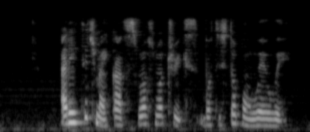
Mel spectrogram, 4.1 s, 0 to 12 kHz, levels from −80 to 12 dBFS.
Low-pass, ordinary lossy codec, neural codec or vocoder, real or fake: 7.2 kHz; AAC, 48 kbps; none; real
